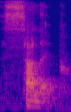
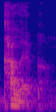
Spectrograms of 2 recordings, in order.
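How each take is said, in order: First: The name begins with an S sound. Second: The name begins with a K sound. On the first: The speaker calls it wrong. "sometimes I mispronounce this your this your name. I call it sometimes Saleb" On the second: The speaker calls it right. "the right pro pronunciation should be Caleb"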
